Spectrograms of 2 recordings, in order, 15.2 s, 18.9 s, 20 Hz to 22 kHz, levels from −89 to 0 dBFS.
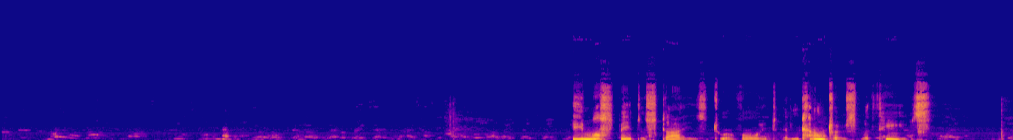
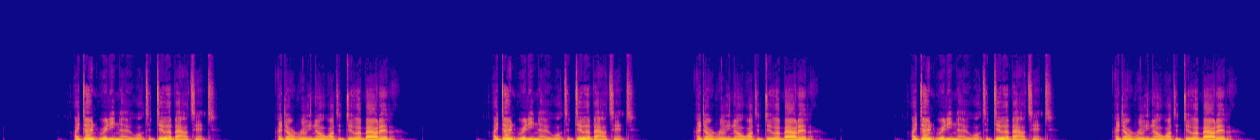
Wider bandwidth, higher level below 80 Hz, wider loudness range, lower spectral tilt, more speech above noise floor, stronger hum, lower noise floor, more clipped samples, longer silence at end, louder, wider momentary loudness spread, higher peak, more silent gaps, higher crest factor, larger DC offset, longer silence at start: second, 9.4 kHz vs 11.5 kHz; second, -66 dBFS vs -48 dBFS; about the same, 2 LU vs 1 LU; second, -4 dB/octave vs -7 dB/octave; second, 53 dB vs over 74 dB; neither; second, -74 dBFS vs under -90 dBFS; neither; first, 1.3 s vs 0.45 s; second, -20 LUFS vs -17 LUFS; first, 24 LU vs 11 LU; about the same, -2 dBFS vs -2 dBFS; second, none vs 3.44-3.94 s, 6.26-7.14 s, 9.72-10.22 s, 12.54-13.42 s, 16.00-16.50 s; first, 22 dB vs 16 dB; neither; first, 3.35 s vs 1.1 s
